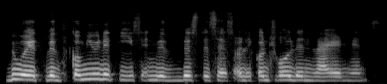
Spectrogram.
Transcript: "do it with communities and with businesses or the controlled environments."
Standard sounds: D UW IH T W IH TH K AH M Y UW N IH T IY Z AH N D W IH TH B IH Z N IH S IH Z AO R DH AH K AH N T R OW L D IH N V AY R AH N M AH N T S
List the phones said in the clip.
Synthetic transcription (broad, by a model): D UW IH T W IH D K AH M Y UW N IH T IY S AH N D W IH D B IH S N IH S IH S AO R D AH K AH N T R OW L D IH N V AY R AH N M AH N T S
